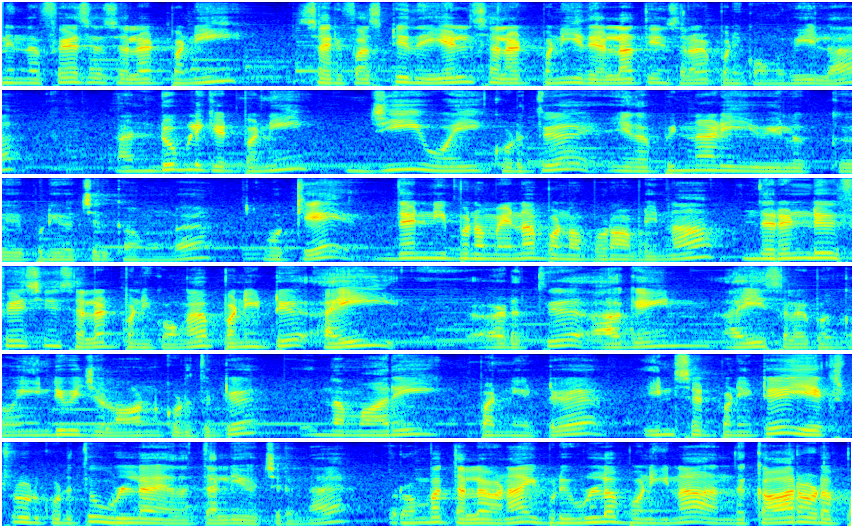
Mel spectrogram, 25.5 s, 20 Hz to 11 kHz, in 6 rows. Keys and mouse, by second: 0.8 middle click, 3.0-4.0 middle drag, 4.4 shift+d, 5.0 right click, 5.8 g, 5.9 y, 9.6 click, 9.7 middle click, 11.6 middle click, 16.2 i, 19.4 middle click, 20.4 e.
